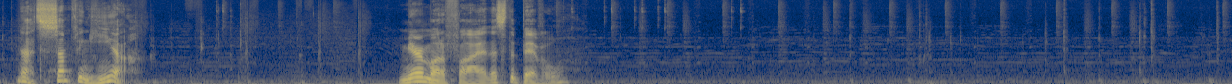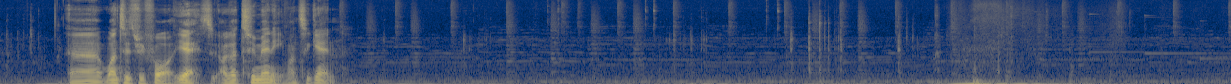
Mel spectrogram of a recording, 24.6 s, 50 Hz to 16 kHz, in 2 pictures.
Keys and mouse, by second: 0.1-1.8 shift+middle drag, 10.6-11.7 shift+middle drag, 14.3 2, 14.7 1, 16.6 g, 18.4 click, 18.7 g, 20.2 Tab, 20.9 Tab.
